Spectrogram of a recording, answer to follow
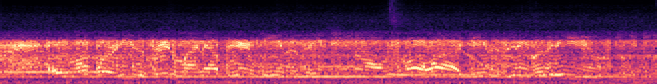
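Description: A man's voice coming over a CB radio, narrow and muffled, with a steady low whistle held under the speech.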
